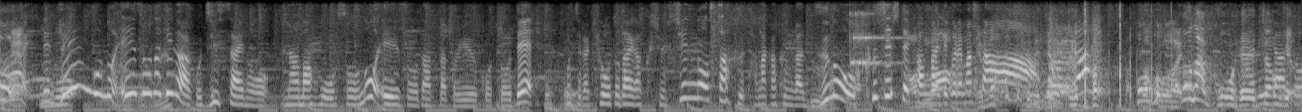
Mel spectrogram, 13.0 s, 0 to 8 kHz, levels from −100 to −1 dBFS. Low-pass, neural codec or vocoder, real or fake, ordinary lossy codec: 7.2 kHz; none; real; Opus, 24 kbps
